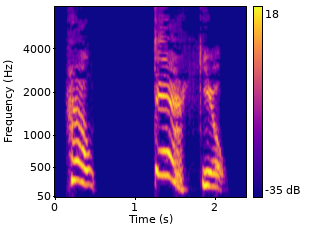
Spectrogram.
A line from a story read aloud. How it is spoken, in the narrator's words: Petrigar nearly screamed, his voice a perfectly discrediting screech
